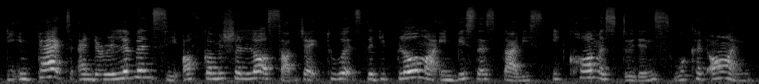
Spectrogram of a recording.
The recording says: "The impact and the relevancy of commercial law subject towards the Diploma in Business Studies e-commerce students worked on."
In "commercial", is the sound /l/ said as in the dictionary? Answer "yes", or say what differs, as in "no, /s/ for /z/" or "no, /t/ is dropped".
no, /n/ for /l/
